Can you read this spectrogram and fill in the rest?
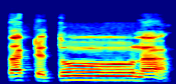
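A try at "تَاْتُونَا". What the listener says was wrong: তাক পড়ছেন কেন? তা একটু ঝাটকা মতন হবে, তা। তাক কবা আসছে কেন?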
